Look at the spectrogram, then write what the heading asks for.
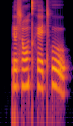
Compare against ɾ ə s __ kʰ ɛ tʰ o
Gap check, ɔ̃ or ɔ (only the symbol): ɔ̃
